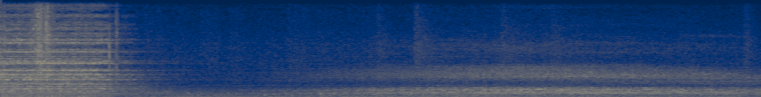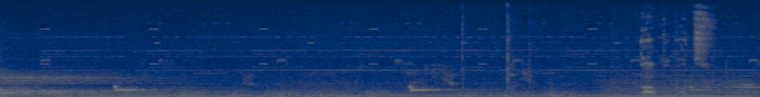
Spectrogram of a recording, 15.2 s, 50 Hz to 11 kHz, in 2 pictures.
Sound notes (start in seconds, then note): 8.2 intermittent beeping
